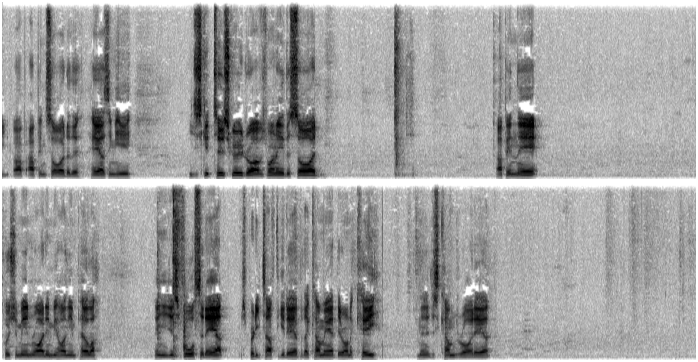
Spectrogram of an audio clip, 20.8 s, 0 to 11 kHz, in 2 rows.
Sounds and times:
Speech: 0.0s - 2.0s, 2.8s - 4.9s, 6.8s - 8.9s, 9.8s - 11.9s, 12.7s - 19.1s.

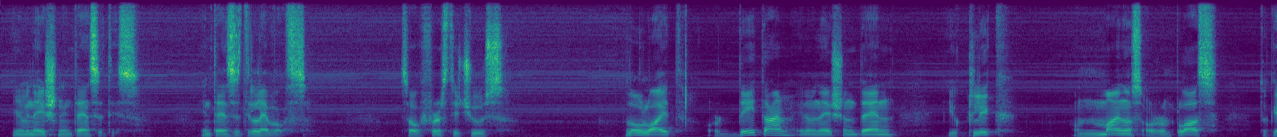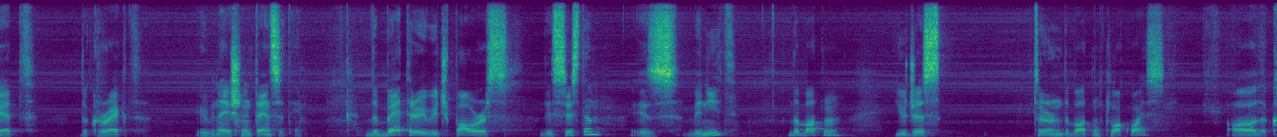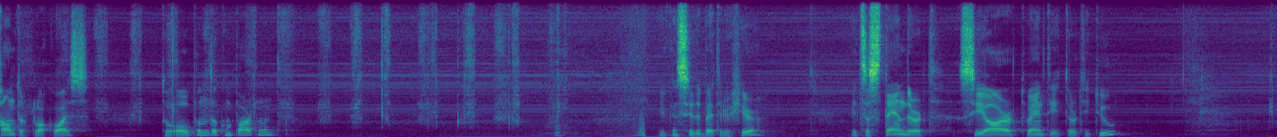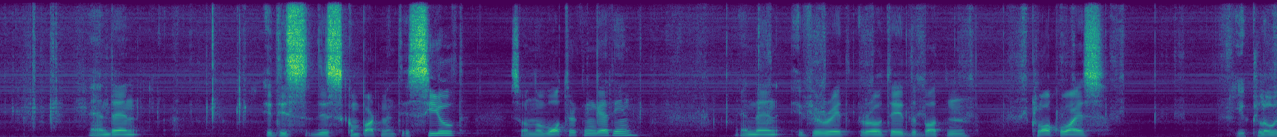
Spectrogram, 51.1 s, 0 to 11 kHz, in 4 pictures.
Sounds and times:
Electric shaver, electric razor: 0.0s - 51.0s
Speech: 0.1s - 3.2s, 4.0s - 5.2s, 6.2s - 22.3s, 23.1s - 26.5s, 27.2s - 28.4s, 32.1s - 33.3s, 34.0s - 36.8s, 39.2s - 39.8s, 41.0s - 44.8s, 45.7s - 49.4s, 50.6s - 51.0s.

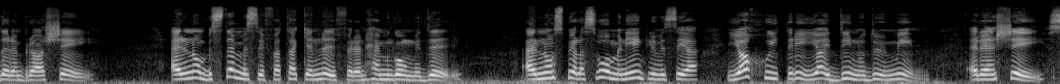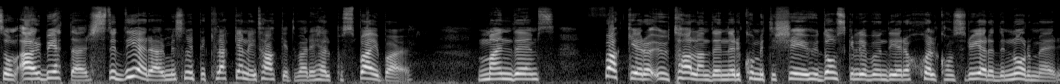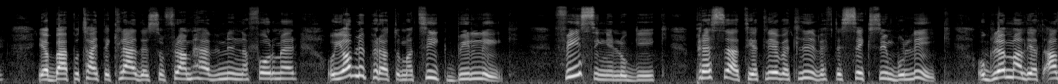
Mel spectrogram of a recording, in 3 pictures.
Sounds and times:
Speech: 0.0s - 1.0s, 1.7s - 4.6s, 5.2s - 14.8s, 15.4s - 31.7s.

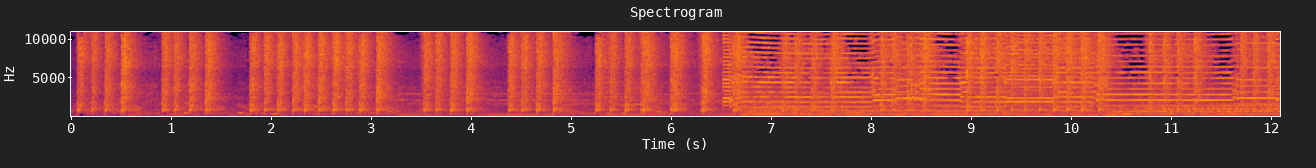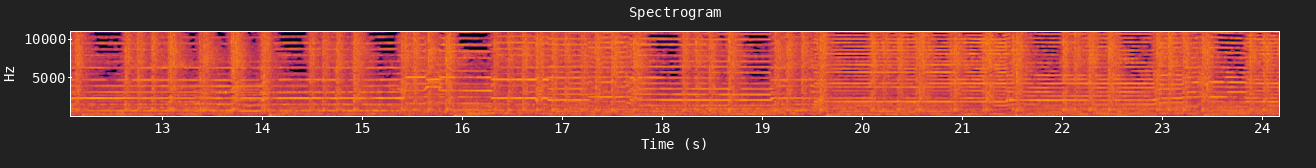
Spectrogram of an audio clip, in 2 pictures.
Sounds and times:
Speech: 0.0s - 7.6s
Bagpipes: 1.9s - 24.1s.

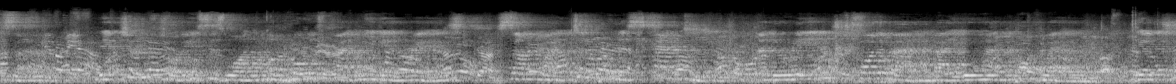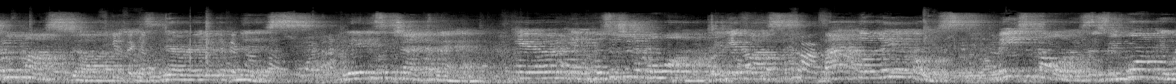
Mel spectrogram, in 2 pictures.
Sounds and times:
Speech: 0.0s - 23.5s.

